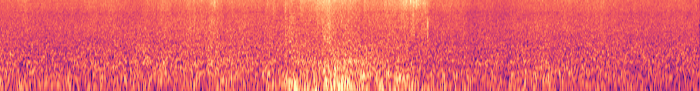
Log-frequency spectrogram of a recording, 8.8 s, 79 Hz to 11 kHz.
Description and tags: Wave Mallorca 6 IBSP2
16 selections from field recordings of waves captured on Mallorca March 2013.
Recorded with the built-in mics on a zoom h4n.
post processed for ideal results.
athmosphere, field, field-recording, mallorca, mediterranean, nature, recording, water, waves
